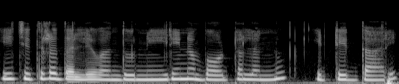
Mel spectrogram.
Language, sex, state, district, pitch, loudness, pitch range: Kannada, female, Karnataka, Bidar, 220 Hz, -16 LUFS, 215-250 Hz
